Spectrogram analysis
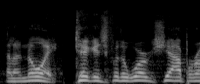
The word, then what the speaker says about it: Illinois: I know it's actually pronounced Ill-i-noy.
